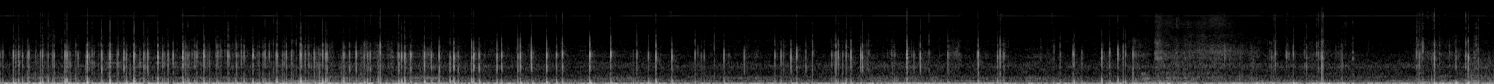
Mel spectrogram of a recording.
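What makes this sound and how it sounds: A hand-sized hard blue plastic ball with a Spider-Man sticker is tapped and scratched with long nails close to the microphone. A dense, continuous stream of quick clicks, taps and scratchy crackles runs throughout over a heavy low rumble, with short bursts of brighter scratching near the end.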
